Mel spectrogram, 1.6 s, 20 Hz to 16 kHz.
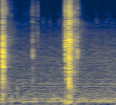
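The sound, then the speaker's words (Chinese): A DSLR camera's shutter firing at high speeds (1/1000 to 1/4000 second), the noise mainly from its heavy mirror flipping up and down: a sharp mechanical clack, a faint tick, then a louder, slightly rattling double clack a moment later. No one speaks. “呃，另一方面呢，是因为这个噪音主要来源于单反的这个反光镜上下弹动的声音，这个镜子比较厚重。”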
